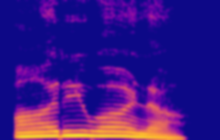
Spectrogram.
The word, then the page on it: ಅರೆವಳೆ: arevaḷe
